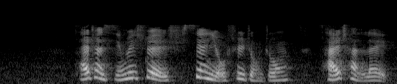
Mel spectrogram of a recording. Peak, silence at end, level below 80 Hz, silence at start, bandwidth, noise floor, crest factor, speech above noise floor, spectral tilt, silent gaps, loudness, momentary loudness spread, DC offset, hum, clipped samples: -8 dBFS; 0.1 s; -62 dBFS; 0.8 s; 6.8 kHz; -57 dBFS; 18 dB; 32 dB; -3 dB/octave; none; -25 LUFS; 9 LU; under 0.1%; none; under 0.1%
